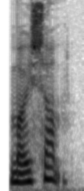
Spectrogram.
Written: møjsom

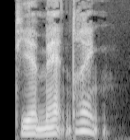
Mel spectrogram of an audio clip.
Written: diamantring

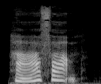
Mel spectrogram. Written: harefarm

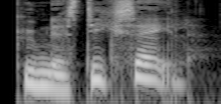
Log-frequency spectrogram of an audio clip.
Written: gymnastiksal

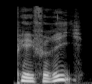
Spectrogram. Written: PERIFERIERNES

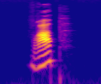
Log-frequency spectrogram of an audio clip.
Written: wrap

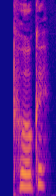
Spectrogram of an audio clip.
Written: pukke

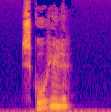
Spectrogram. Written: skohylde

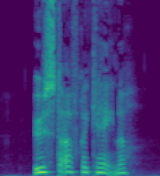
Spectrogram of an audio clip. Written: østafrikaner

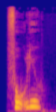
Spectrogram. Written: folio

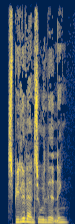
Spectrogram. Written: spildevandsudledning

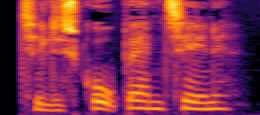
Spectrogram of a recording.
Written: teleskopantenne

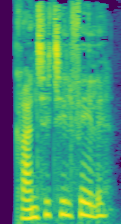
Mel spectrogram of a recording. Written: grænsetilfælde

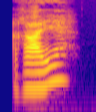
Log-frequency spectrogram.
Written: rajah

